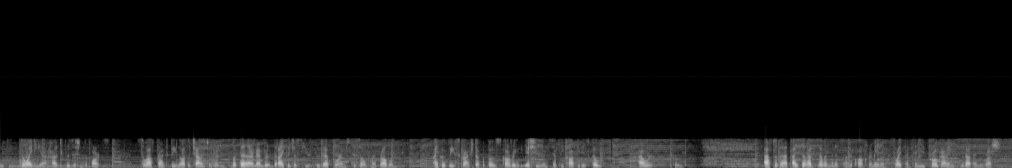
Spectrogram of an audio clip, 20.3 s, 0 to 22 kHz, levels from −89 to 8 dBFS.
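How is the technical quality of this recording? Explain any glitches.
Nothing stood out as a technical problem on listening, so there are no glitches to explain.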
